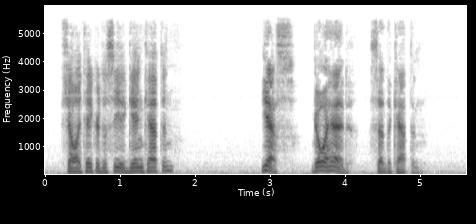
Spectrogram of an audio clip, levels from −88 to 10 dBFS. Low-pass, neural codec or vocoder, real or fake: 5.4 kHz; none; real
